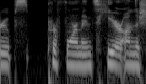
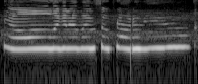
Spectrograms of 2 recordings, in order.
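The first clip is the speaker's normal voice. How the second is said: much higher, louder burst of pride; proud excited cry; 10 dB louder than usual. Real, not acted. Watching her favourite member perform, an overjoyed, proud cry. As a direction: gush over him like a proud fan.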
